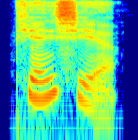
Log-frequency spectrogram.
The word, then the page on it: 填写: tián xiě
